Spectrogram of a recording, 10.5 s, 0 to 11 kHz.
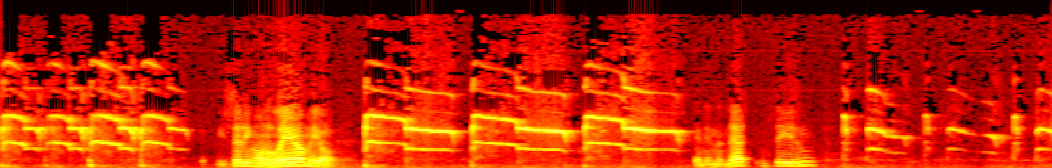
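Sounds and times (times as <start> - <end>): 
hawk call blown on a handheld bird caller: 0.0 - 2.0, 3.6 - 7.0, 8.4 - 10.5
speech: 2.3 - 3.4, 7.0 - 8.2.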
